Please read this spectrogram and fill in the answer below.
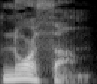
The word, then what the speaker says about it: Northam: Reporter Jackie Northam, pronounced Northam,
